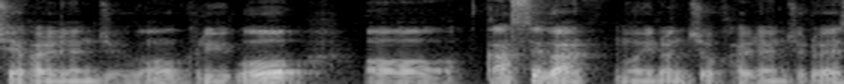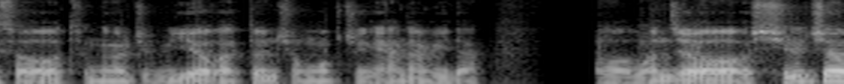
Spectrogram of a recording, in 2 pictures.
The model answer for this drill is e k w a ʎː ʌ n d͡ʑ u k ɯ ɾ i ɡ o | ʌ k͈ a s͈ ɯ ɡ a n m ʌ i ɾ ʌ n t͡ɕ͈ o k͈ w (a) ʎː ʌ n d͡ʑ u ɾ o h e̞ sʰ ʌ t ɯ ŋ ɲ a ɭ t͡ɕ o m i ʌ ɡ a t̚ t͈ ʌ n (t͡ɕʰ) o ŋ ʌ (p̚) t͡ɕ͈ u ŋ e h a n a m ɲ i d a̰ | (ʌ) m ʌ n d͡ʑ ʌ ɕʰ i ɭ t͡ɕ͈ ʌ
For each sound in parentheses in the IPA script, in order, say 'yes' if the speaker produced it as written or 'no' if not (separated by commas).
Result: yes, no, no, yes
